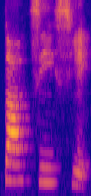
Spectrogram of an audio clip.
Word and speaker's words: pâtissier: pâtissier অথবা pâtissière, pâtissier, pâtissier এখানে টিটার উচ্চারণ হচ্ছে চ, আর এর পরে আর এর উচ্চারণ হচ্ছে শুধুই এ যখন ম্যাসকুলিন, আর যখন ফেমিনিন তখন আমরা পুরোটাই উচ্চারণ করব।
